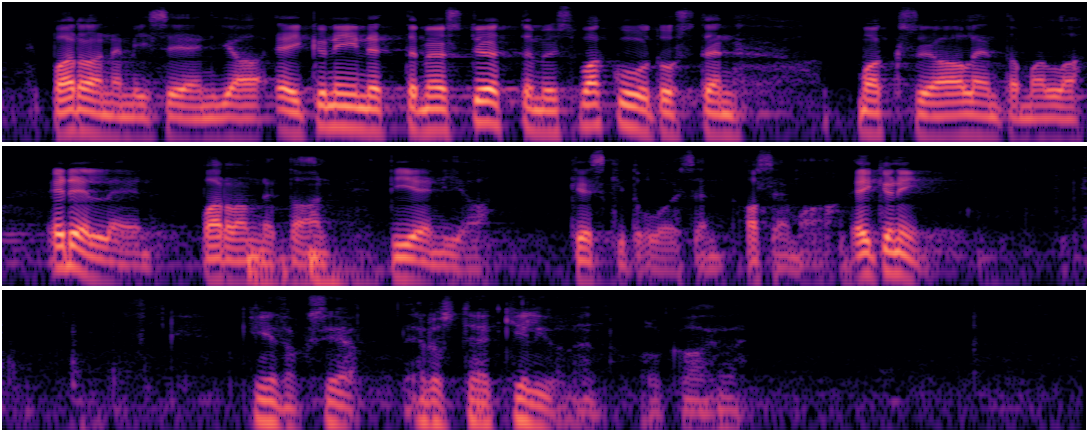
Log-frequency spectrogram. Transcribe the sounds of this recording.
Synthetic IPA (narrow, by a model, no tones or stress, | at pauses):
pɑɾɑnemiseːnjɑʔeikøniːnet̪ːæmyøst̪yøt̪ːømyːsʋɑkuːt̪ust̪en | mɑksujɑɑle̞nt̪ɑmɑlːɑʔe̞delːeːnpɑɾɑnːe̞t̪ɑːnpie̞niɑ̰ | ke̞skit̪ulo̞̰jsenɑ̰se̞̰mɑ̰ːeikøniːn | kiːt̪oksiɑedust̪ɑjɑkiljulenolkɑːhyʋæ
